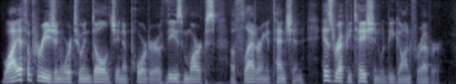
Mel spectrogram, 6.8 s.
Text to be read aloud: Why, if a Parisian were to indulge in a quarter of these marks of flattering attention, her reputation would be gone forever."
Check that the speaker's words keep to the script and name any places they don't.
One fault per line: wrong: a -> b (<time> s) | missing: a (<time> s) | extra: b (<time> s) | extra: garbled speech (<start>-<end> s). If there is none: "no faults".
wrong: quarter -> porter (1.9 s)
wrong: her -> his (4.8 s)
